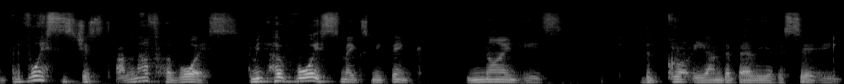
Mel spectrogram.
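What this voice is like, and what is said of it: Cockney accent. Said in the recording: “I hate the Cockney accent I have”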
